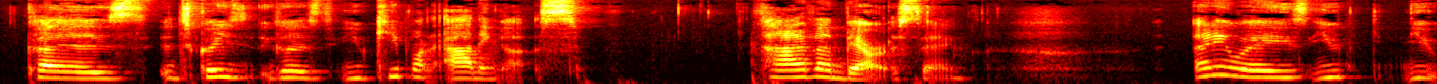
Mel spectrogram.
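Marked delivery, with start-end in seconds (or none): 6.0-7.2 stuttering over words. Speaker confronting someone who keeps adding them, stuttering. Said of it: "I'm stuttering so bad right now".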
